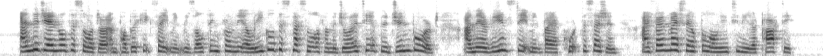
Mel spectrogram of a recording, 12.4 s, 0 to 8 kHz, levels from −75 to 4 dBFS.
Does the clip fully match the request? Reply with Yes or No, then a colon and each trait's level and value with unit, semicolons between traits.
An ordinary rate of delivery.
Yes: average, 160 wpm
